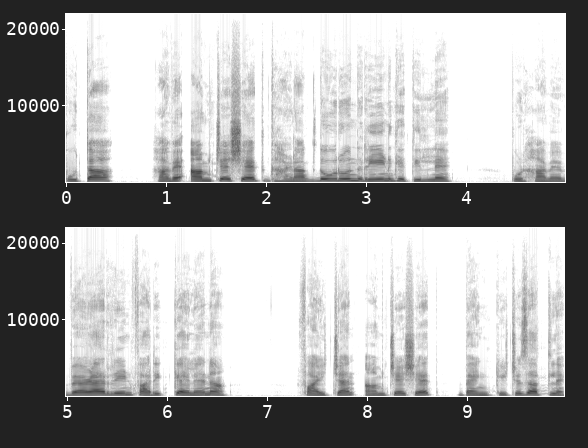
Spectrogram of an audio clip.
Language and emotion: Goan Konkani, sad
